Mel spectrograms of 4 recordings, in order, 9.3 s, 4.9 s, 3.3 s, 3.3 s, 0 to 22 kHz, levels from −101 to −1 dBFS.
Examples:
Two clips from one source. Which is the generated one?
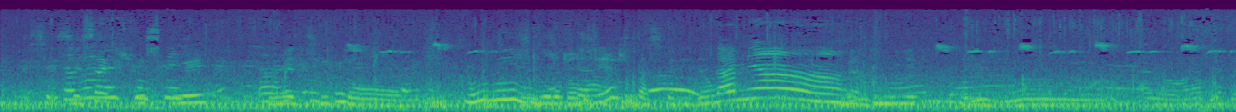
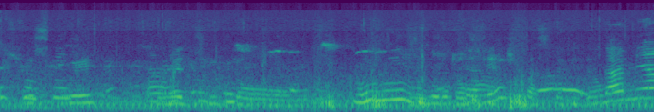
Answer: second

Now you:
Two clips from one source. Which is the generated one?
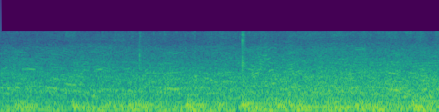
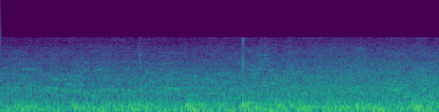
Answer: second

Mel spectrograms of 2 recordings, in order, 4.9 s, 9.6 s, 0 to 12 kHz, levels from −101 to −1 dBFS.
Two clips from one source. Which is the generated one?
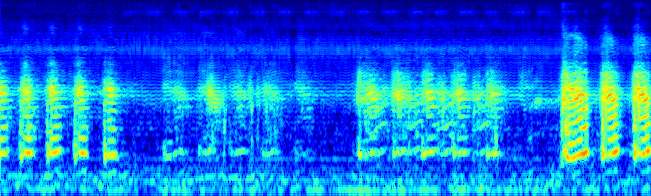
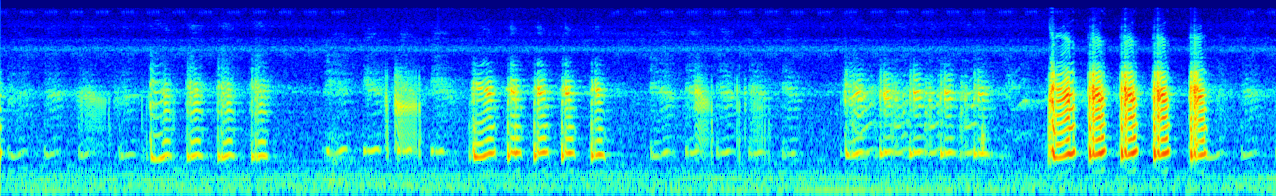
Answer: first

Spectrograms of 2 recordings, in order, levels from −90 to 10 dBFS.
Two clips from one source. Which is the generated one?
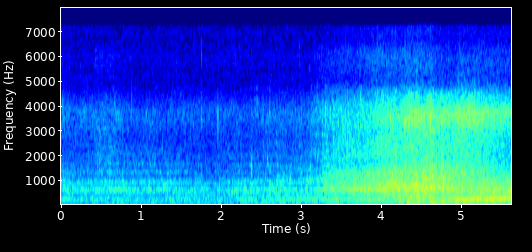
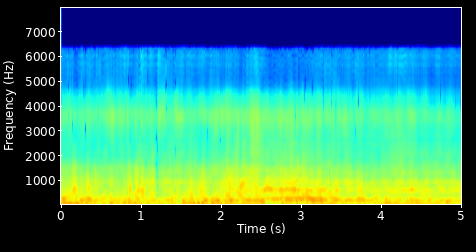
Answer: second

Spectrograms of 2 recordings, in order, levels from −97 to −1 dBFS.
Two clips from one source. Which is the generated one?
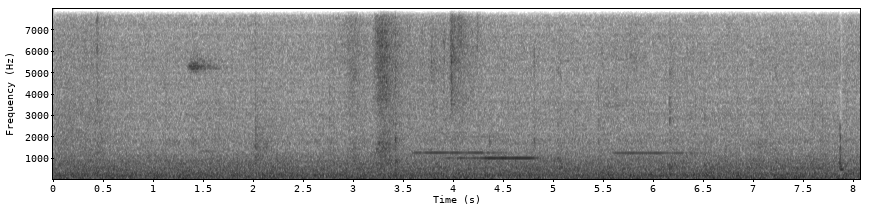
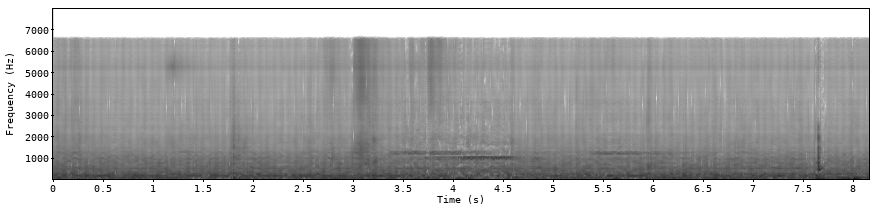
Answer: second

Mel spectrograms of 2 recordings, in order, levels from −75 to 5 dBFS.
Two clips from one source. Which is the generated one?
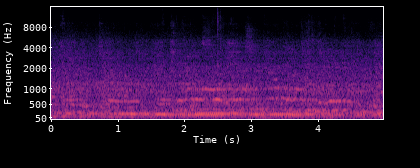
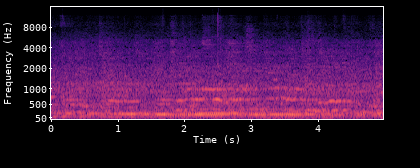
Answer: first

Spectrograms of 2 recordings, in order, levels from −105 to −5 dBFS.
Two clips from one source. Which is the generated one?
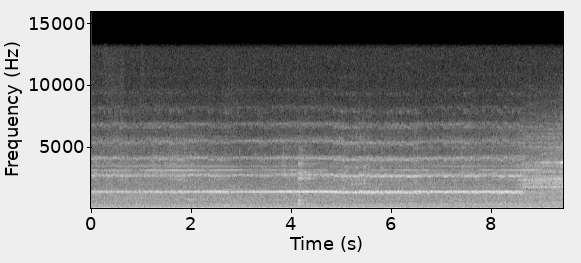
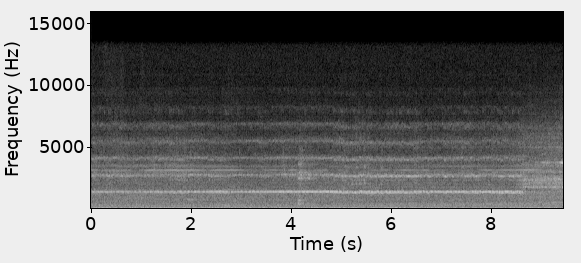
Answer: second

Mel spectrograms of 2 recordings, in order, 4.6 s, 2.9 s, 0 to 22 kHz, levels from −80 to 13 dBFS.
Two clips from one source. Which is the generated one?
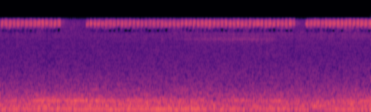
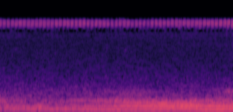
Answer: first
